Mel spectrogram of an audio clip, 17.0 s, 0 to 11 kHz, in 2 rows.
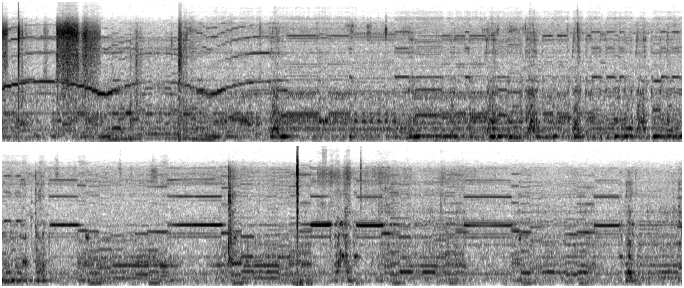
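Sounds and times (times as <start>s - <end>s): stepper motors whining: 0.0s - 17.0s.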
